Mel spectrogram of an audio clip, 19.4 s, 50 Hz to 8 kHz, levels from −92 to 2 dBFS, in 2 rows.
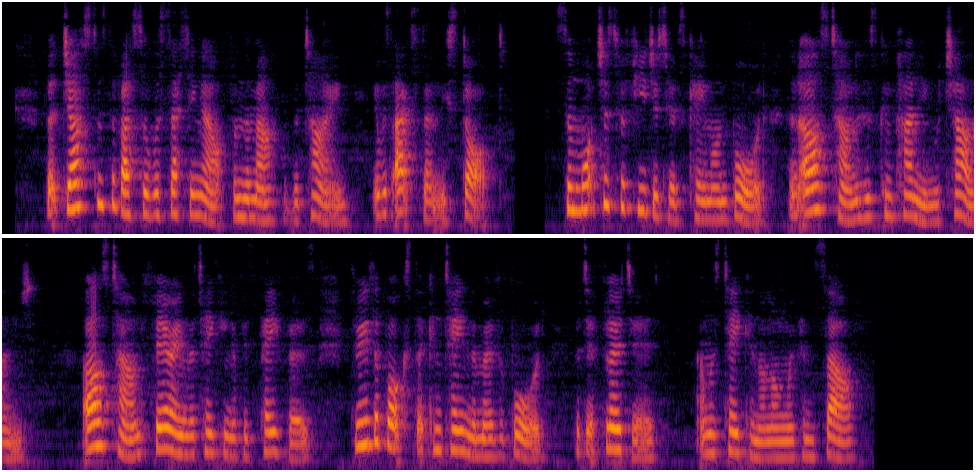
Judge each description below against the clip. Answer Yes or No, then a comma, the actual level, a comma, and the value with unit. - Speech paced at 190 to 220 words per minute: No, average, 170 wpm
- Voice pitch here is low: No, high, 200 Hz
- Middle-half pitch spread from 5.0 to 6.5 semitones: Yes, wide, 5.6 semitones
